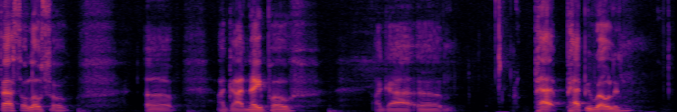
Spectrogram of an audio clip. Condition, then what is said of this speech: Stuttering. Well, I really stutter. I talk fast.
